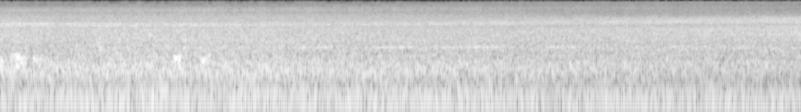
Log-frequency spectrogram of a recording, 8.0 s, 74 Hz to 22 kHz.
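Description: A JetBlue airliner departing Boston Logan in the air traffic control game Tower! Simulator 3, heard as a steady, broad jet roar and hiss that stays constant and fairly loud throughout.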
